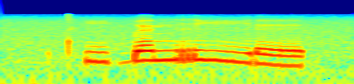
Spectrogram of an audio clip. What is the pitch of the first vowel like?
low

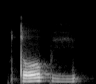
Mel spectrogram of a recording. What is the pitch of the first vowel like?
rising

